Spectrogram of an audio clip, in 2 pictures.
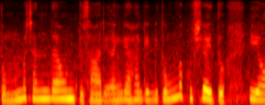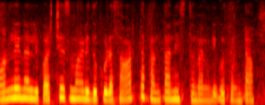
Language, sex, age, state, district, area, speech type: Kannada, female, 30-45, Karnataka, Udupi, rural, spontaneous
